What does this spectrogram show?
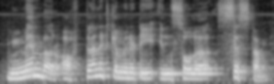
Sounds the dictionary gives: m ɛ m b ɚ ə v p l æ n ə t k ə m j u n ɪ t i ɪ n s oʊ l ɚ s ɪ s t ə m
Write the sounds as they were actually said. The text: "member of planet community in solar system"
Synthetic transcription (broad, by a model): m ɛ m b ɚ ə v p l æ n ə t k ə m j u n ɪ t i ɪ n s oʊ l ɚ s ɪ s t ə m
